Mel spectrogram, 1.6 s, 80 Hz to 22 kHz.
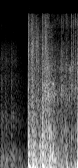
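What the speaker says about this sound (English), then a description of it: "Nice wall bang." Rapid gunfire sprays through a wall in Counter-Strike 2: a loud burst kicks in abruptly after a quiet moment and continues as dense, sustained shooting, with one more sharp crack at the very end.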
